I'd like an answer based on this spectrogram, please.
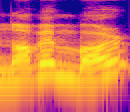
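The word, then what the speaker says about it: November: আছে অক্টোবা অক্টোবার না ঠিক আছে তারপর যেটা নভেম্বর নভেম্বর মাসকে বলে কি নভেমবা নভেমবা নভেমবা ওকে নভেম্বর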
